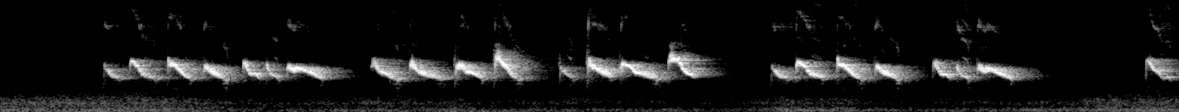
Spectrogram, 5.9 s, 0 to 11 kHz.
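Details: Malaysian oriental white-eye (mata puteh) in buka sing warm-up, first of the day, 01/08/2023: rapid high whistled phrases of four to six downslurred notes, separated by short silences.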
